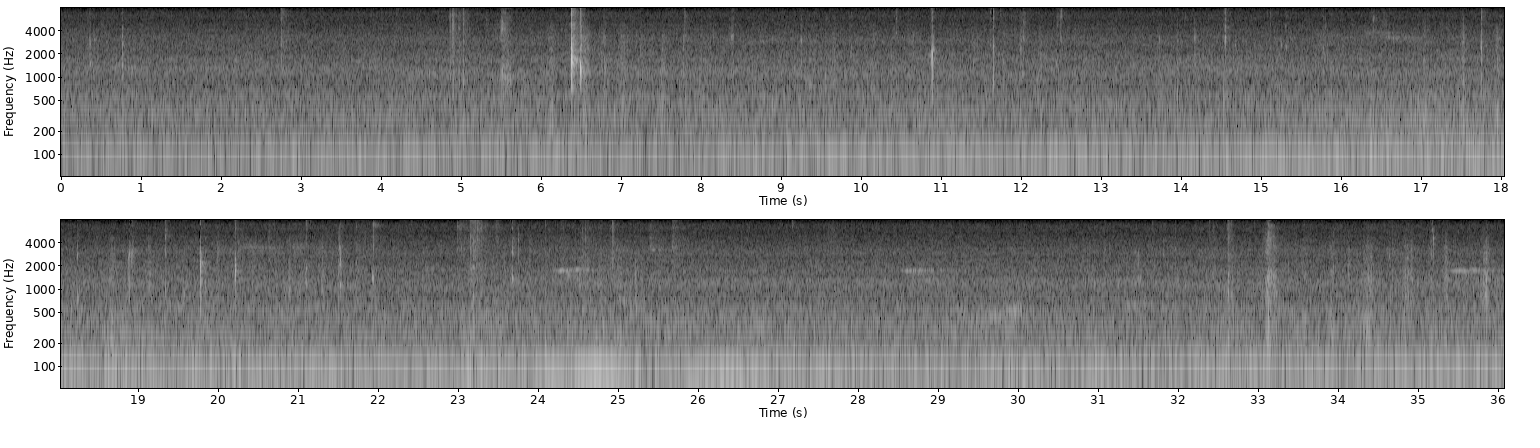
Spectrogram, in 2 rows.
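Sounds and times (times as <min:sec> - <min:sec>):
steady low hum: 0:00.0 - 0:36.0
biscuit crunching: 0:04.8 - 0:12.7, 0:31.0 - 0:36.0.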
